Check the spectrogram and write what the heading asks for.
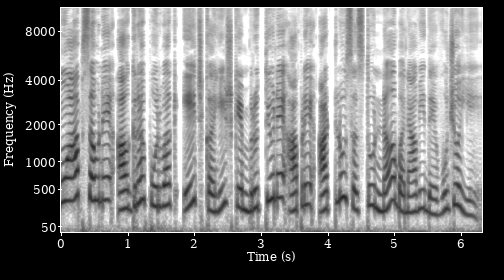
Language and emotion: Gujarati, neutral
